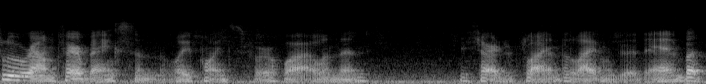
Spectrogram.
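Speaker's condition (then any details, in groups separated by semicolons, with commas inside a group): Parkinson's; Parkinson's for 5 years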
